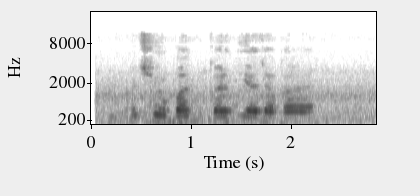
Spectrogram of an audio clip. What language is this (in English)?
Urdu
